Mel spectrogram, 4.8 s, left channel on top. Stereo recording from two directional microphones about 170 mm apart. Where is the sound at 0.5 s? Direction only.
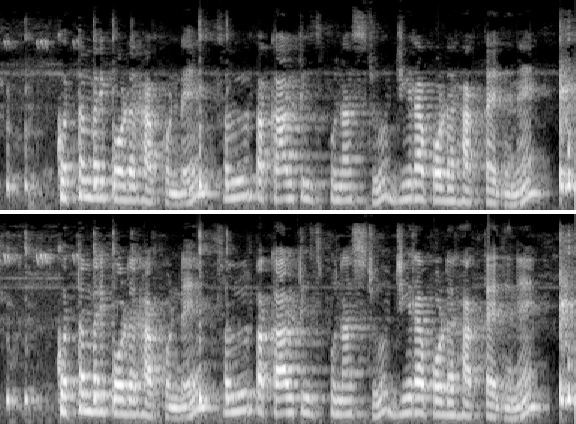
35° left (ahead or behind).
